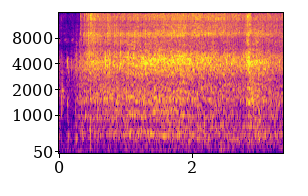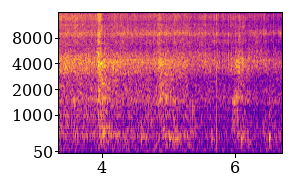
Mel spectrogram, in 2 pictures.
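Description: Ground tomato puree poured into hot oil and sautéed onions in a clay pot, sizzling hard as it hits the oil about half a second in, then slowly dying down. Two sharp clicks come about three and four seconds in.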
